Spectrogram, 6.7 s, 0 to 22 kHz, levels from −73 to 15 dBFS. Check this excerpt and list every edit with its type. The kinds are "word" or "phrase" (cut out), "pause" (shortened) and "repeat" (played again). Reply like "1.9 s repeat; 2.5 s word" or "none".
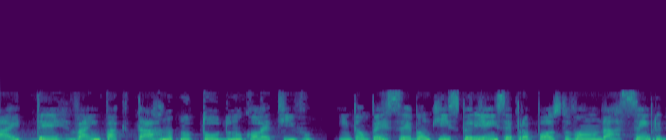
1.7 s word; 3.3 s pause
